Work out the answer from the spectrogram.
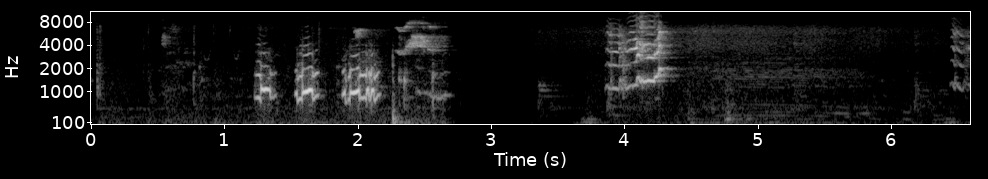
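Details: Black-capped lory giving harsh, raspy squawks in a quick burst of four to five notes, a pause, then a longer grating screech, with a short note at the end.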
